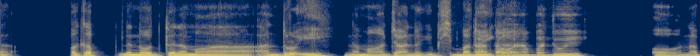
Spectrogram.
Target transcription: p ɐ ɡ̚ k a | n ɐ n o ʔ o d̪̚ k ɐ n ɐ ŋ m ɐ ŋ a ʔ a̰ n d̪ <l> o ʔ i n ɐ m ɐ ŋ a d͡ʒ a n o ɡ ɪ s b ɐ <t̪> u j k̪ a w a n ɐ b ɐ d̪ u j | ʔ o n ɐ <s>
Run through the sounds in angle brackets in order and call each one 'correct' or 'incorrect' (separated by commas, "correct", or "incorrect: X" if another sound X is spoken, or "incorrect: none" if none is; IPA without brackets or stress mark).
incorrect: ɾ, incorrect: d̪, incorrect: none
